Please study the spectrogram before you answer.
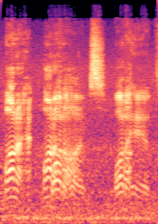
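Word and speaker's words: Monahans: TCA with another super chat saying not moan but man m o n. It rhymes with con. Okay. Okay. Thanks. But so it's monah. Monah hands.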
